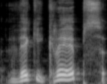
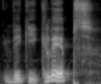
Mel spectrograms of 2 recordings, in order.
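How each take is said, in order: First: The name is said in a put-on accent. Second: The name is said in a normal voice.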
